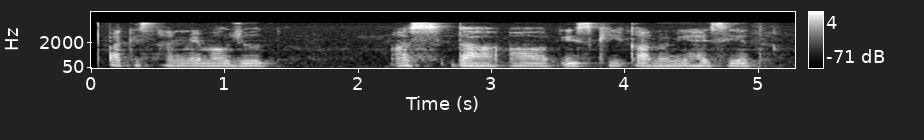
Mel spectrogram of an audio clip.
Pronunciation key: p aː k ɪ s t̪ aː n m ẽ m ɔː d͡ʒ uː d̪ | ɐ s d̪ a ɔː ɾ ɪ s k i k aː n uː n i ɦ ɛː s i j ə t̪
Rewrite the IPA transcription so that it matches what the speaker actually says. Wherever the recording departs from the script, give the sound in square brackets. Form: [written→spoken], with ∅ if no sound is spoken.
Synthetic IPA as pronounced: p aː k ɪ s t̪ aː n m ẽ m ɔː d͡ʒ uː d̪ | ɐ s d̪ a ɔː ɾ ɪ s k i k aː n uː n i ɦ ɛː s i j ə t̪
